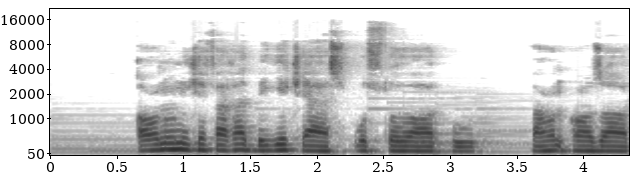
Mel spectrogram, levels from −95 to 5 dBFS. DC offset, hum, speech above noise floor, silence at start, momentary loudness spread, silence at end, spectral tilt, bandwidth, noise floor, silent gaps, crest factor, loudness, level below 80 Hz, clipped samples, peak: under 0.1%; none; 28 dB; 0.65 s; 8 LU; 0 s; -6 dB/octave; 14.5 kHz; -49 dBFS; none; 14 dB; -21 LUFS; -64 dBFS; under 0.1%; -8 dBFS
